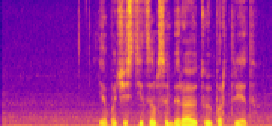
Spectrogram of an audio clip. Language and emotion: Russian, neutral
